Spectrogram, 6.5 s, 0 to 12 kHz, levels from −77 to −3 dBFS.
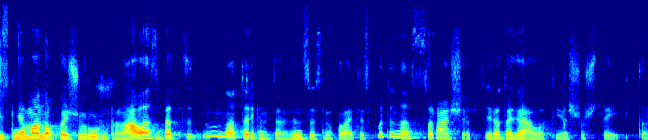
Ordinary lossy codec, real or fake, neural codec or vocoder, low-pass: Opus, 16 kbps; real; none; 10.8 kHz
